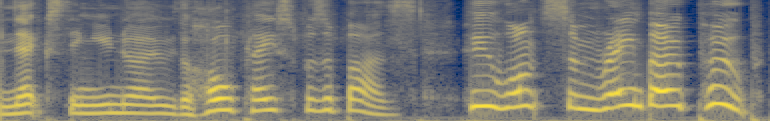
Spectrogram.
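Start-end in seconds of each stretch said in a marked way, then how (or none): 2.3-3.8 high, loud market call. Acted. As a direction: call it like a street seller. Townsfolk calling out offer.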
